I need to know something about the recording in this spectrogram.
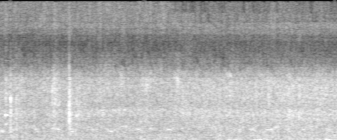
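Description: Steady rain falling, an even hiss, with a couple of faint light clicks in the first second.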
